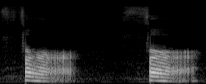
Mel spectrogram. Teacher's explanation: the tongue is in position for the ER sound as you're articulating that F consonant · our F consonant with the teeth resting on the inside of the bottom lip moving directly into that a as in purple sound fur fur again the tongue is in position for the ER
